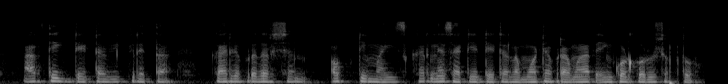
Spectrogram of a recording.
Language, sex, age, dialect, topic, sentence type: Marathi, male, 25-30, Northern Konkan, banking, statement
